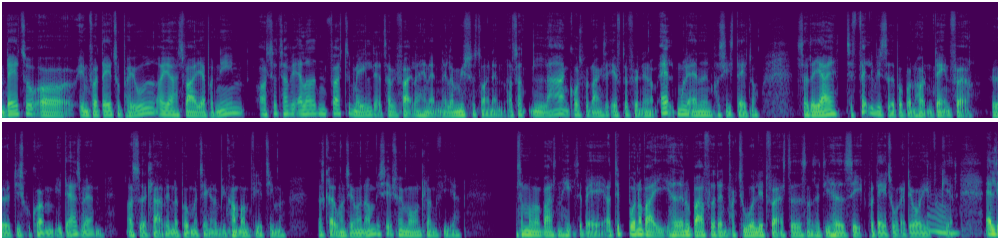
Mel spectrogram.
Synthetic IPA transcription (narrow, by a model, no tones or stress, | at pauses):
nd̥ɛːt͡sʰo̝ʔɒe̝nn̩fɒ̽d̥ɛːt͡sʰo̝pʰæɐio̝ːð̞̩ˠɒ̽jɑ̈ɪsʋɑ̈ːð̩ˠjɑ̈ɪpʰɒ̽d̥ene̝ːnə | ɒ̽sɒ̽t͡sʰɑ̈ːʋiʔælɐʁɛːð̞̩ˠd̥enfɶɐsd̥əmeɪld̥æɐ̰t͡sʰɑ̰̈ːʋifɑ̈ɪ̰lʔɐɦenæn̰n̩elɐmysɒsd̥ɔ̰ːhe̝nænn̩ɒsɒ̽lɑŋ̰kʰoʁɛsb̥onɑ̈ŋs̬əʔefd̥ɐføljənɒmæl̰d̥muːliʔænð̩ˠenpʰɛsḭːsd̥ɛːt͡sʰo̝ | sɒ̽d̥æjɑ̈ɪt͡sʰe̝fel̰d̥iʋise̝ð̰ˠɐpʰɒb̥ɒnɦɒ̽l̰m̩d̥ɛ̰ːn̩fɶɐ̰ | ød̥isɡ̥ukʰɒ̽məid̥æɐsʋæɐd̥n̩ | ʔɒ̽seð̰ˠɐkʰlɑ̰̈ːʋend̥ɐpʰɒ̽d̥m̩ɒ̽t͡sʰeŋɡ̥d̥emd̥ikʰɒ̽m̰ɒ̽mfḭːɐt͡sʰḭːmɐ | sɒ̽sɡ̥ʁɛ̰ʊhunt͡sʰemnɒm̩ʋise̝̰̥ːsjuimɒːn̩kʰl̥ɒ̽ɡ̥ŋ̩fḭːɐ | ɒ̽sɒ̽mɒmænb̥ɑ̈ːsɒ̽nɦe̝̰ːld̥t͡sʰe̝b̥ɛ̰ːɪʔɒ̽d̥e̝b̥ɔ̽nɐb̥ɑ̈ːiɦæð̞̩ˠjäɪnub̥ɑ̈ːfɔ̽ːð̩ˠd̥enfɑ̈ɡ̥̚t͡sʰṵːɐle̝d̥fɶɐ̰sd̥eð̞ˠsɒn̩̰ˠsɒ̽d̥iɦæð̞̩ˠse̝̰ːd̥̚pʰɒ̽d̥ɛːt͡sʰo̝næd̥e̝ʋɐhe̝̰ːld̥fɒ̽kʰe̝ɐ̰d̥ʔæləd̥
